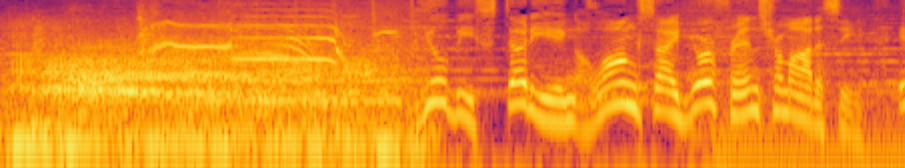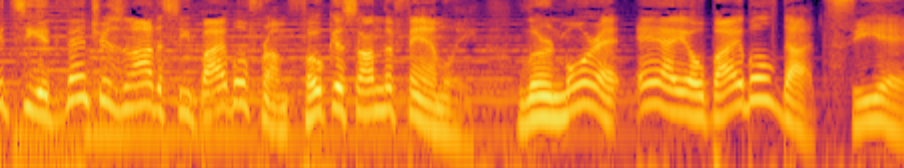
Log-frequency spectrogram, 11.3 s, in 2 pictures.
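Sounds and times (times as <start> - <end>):
dragon roar sound effect: 0.0 - 2.7
speech: 2.8 - 11.2.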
